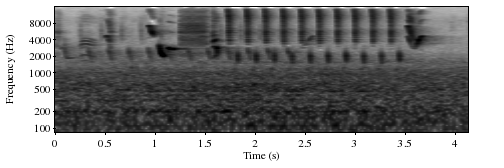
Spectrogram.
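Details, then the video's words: Thrush nightingale in full song by the Żerań Canal, spring, 24 April 2022. A few whistled notes give way to a rhythmic series of about a dozen loud, hard repeated notes, evenly spaced and slightly accelerating. "Śpiew słowika rdzawego na Kanale Żerańskim"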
